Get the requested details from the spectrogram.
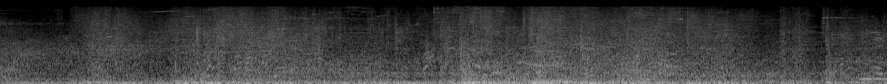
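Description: Video game spell effects whoosh and burst during a fight.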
